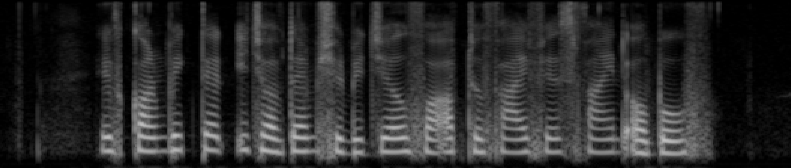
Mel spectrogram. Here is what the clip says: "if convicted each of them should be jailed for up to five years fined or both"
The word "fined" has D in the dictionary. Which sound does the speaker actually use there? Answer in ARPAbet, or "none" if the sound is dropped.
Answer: D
